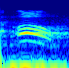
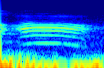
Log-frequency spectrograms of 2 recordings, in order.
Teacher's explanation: अ म्हटलं की स्टॉप होतो, आ म्हटलं की बघा आ उच्चार लांब जातो.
